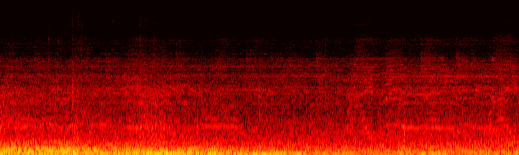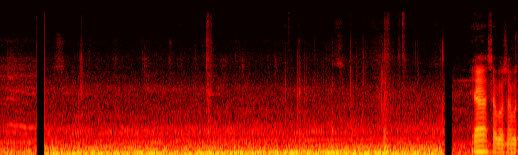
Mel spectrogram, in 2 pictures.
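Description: A vehicle engine hums and rumbles steadily while driving.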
